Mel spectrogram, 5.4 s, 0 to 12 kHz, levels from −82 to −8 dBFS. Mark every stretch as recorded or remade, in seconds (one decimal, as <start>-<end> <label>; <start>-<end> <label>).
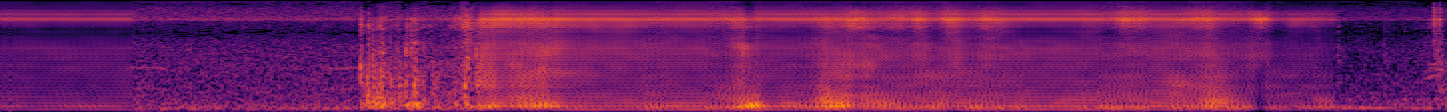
0.0-0.5 remade; 0.5-1.8 recorded; 1.8-5.0 remade; 5.0-5.4 recorded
